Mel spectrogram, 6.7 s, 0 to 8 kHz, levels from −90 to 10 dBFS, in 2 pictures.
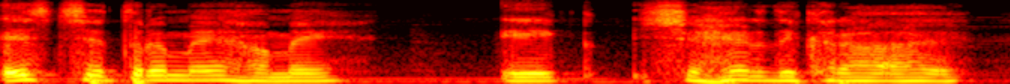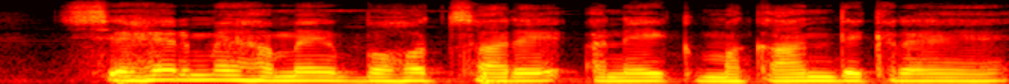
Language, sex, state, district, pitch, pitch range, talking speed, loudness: Hindi, male, Bihar, Saran, 135 Hz, 130-145 Hz, 170 wpm, -19 LUFS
